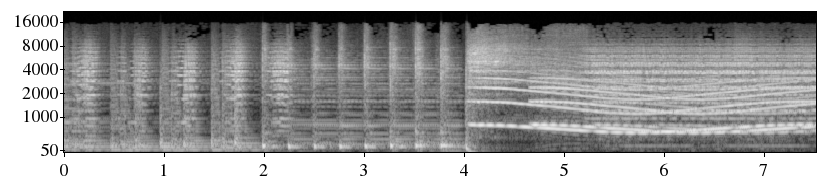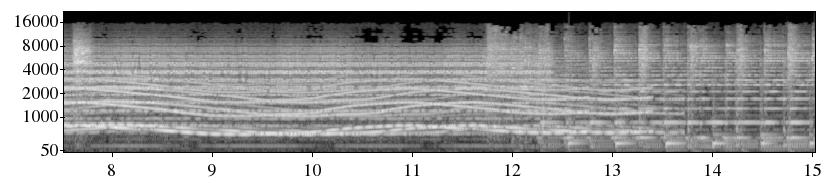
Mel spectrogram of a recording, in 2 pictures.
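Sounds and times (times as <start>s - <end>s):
music beat: 2.0s - 15.0s
low drone: 4.3s - 14.1s
sliding long tones: 4.4s - 14.0s.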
